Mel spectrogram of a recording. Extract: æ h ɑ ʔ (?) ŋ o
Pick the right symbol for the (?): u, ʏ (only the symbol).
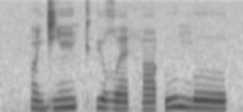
u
